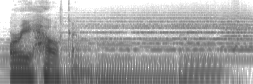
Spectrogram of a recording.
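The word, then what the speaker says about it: Orihalcon: It was an Orihelican. Orihelican. That's how you pronounce it. I've been saying it wrong the entire time. Yeah, because I thought the L was an I.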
